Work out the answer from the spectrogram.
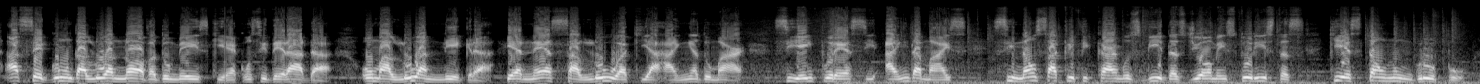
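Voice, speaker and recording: A man voicing a menacing village cult elder who speaks in a slow, threatening way. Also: mid-range voice, darkish tone, soft background music, voice pushed down, close to an everyday voice. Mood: ominous.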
